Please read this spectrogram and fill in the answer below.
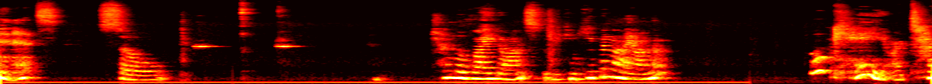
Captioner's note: beeps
